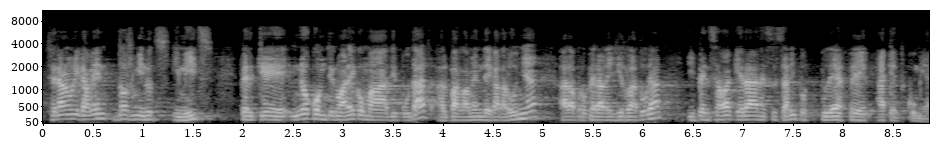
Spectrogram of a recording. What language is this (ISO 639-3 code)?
cat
